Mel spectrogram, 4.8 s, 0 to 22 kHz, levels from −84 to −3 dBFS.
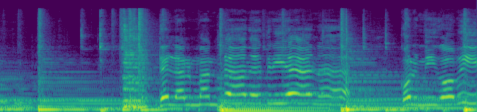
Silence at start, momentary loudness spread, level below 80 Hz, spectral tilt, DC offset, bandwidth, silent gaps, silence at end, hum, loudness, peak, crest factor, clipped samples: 0 s; 7 LU; -26 dBFS; -6.5 dB/octave; under 0.1%; 16 kHz; none; 0 s; none; -19 LUFS; -2 dBFS; 16 dB; under 0.1%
